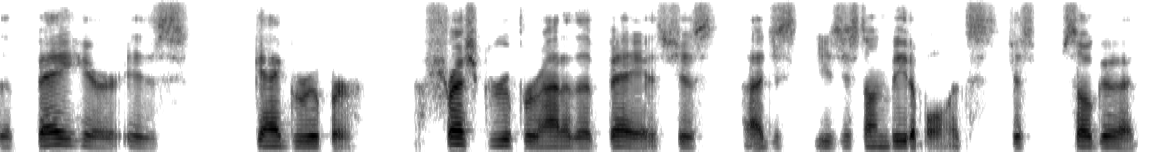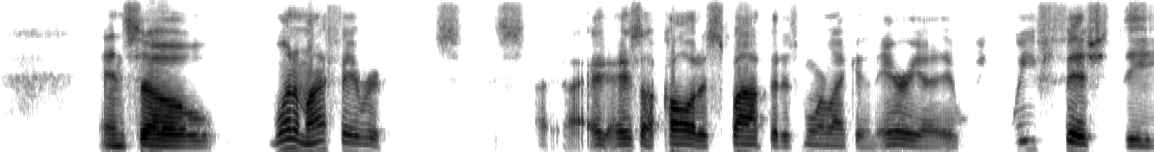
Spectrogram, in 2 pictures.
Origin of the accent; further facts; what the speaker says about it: Minnesota, United States; being a kid, you know, growing up in Minnesota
